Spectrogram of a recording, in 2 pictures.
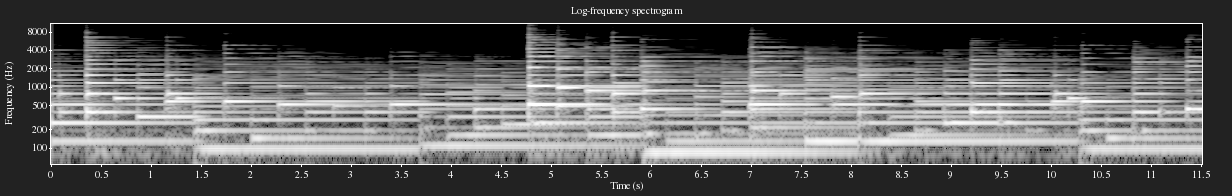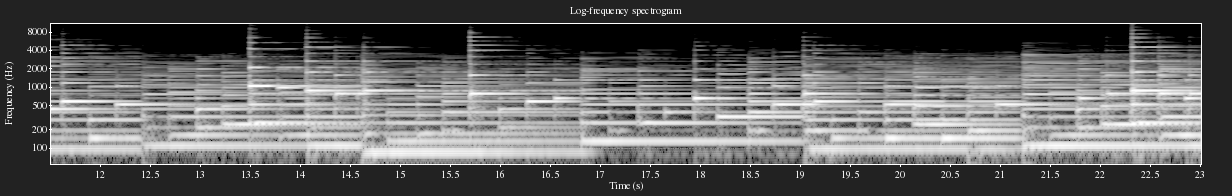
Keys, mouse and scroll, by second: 0.0-23.0 typing, 1.5 right click, 2.5-6.2 drag, 6.3 right click, 7.3 click, 8.2 ctrl+-, 9.4-10.2 alt+click, 12.9-14.2 alt+drag, 14.2 ctrl+=, 15.7-17.9 drag, 18.4 ctrl+-, 19.9-20.8 alt+shift+drag.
